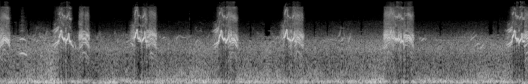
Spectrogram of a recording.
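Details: Osprey at a nest in Lolo, Montana, on June 10, 2017, during a difficult feeding of chicks in the wind while the male stands by; sharp high chirps come in short bursts every second or so over steady low wind rumble.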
